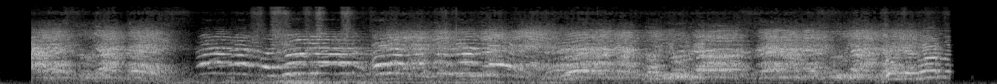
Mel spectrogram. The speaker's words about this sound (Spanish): Cerca de 3.000 personas, Salvador, y entre ellos su mayoría estudiantes de medicina. La mayoría de ellos, los asesinados, eran estudiantes de medicina y así se escuchan en estos momentos la protesta allá en Celaya.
